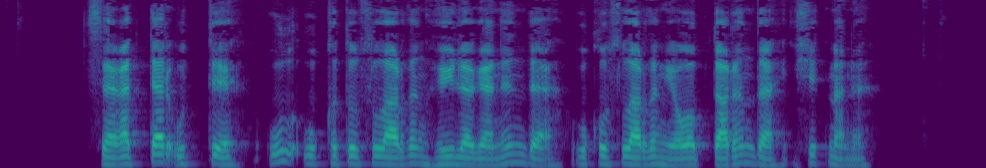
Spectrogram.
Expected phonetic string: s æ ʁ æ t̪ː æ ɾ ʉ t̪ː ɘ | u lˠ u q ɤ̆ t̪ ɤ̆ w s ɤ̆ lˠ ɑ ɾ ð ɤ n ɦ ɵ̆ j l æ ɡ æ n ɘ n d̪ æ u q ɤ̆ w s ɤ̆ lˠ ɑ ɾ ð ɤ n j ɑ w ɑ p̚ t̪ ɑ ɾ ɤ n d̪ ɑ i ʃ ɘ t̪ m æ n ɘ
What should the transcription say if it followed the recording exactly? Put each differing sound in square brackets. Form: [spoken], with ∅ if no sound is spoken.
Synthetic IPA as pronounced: s æ ʁ æ t̪ː æ ɾ ʉ t̪ː ɘ | u lˠ u q ɤ̆ t̪ ɤ̆ w s ɤ̆ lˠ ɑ ɾ ð ɤ [ɴ] ɦ ɵ̆ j l æ ɡ æ n ɘ n d̪ æ u q ɤ̆ w s ɤ̆ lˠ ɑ ɾ ð ɤ [ɴ] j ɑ w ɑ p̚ t̪ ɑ ɾ ɤ n d̪ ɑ i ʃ ɘ t̪ m æ n ɘ

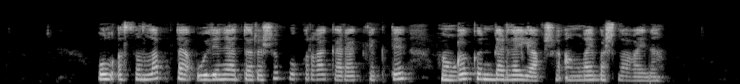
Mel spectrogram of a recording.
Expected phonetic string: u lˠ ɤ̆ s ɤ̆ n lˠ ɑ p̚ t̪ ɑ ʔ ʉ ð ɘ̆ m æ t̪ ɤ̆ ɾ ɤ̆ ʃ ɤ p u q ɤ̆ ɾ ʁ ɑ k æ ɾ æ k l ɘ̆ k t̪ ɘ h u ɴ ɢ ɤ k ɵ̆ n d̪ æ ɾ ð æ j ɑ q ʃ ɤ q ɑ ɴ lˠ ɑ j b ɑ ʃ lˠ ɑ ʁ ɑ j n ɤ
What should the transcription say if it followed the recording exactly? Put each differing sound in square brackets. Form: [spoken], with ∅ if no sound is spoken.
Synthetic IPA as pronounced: u lˠ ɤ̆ s ɤ̆ n lˠ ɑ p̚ t̪ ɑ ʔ ʉ ð ɘ̆ [n] æ t̪ ɤ̆ ɾ ɤ̆ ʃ ɤ p u q ɤ̆ ɾ ʁ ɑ k æ ɾ æ k l ɘ̆ k t̪ ɘ h u ɴ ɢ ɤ k ɵ̆ n d̪ æ ɾ ð æ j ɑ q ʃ ɤ [ʔ] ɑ ɴ lˠ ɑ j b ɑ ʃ lˠ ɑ ʁ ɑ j n ɤ

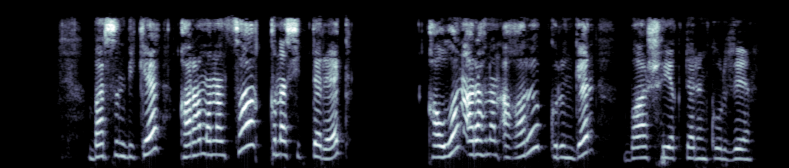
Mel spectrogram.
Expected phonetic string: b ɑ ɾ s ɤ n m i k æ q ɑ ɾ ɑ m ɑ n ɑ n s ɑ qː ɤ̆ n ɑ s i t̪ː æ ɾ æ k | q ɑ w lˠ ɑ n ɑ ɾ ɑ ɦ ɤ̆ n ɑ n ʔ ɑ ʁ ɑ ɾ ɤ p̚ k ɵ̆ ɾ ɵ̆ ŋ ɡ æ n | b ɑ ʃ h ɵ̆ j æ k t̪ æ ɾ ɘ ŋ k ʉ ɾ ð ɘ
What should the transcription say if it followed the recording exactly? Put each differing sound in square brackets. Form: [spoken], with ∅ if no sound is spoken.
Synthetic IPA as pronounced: b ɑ ɾ s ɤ n [b] i k æ q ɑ ɾ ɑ m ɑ n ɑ n s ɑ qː ɤ̆ n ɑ s i t̪ː æ ɾ æ k | q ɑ w lˠ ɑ n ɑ ɾ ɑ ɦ ɤ̆ n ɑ n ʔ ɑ ʁ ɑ ɾ ɤ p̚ k ɵ̆ ɾ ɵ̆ ŋ ɡ æ n | b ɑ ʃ h ɵ̆ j æ k t̪ æ ɾ ɘ ŋ k ʉ ɾ ð ɘ

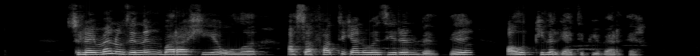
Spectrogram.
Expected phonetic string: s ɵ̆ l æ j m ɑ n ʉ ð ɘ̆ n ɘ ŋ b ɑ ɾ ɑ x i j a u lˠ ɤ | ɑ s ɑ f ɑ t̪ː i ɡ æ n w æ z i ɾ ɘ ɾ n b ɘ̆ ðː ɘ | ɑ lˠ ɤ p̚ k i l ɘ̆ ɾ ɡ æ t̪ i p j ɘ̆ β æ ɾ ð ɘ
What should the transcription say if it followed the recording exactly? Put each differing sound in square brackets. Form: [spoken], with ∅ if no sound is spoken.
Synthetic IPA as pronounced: s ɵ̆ l æ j m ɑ n ʉ ð ɘ̆ n ɘ ŋ b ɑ ɾ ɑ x i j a u lˠ ɤ | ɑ s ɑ f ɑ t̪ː i ɡ æ n w æ z i ɾ ɘ [∅] n b ɘ̆ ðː ɘ | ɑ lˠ ɤ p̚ k i l ɘ̆ ɾ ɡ æ t̪ i p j ɘ̆ β æ ɾ ð ɘ

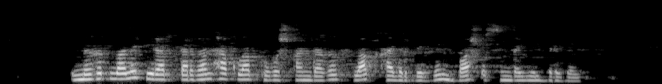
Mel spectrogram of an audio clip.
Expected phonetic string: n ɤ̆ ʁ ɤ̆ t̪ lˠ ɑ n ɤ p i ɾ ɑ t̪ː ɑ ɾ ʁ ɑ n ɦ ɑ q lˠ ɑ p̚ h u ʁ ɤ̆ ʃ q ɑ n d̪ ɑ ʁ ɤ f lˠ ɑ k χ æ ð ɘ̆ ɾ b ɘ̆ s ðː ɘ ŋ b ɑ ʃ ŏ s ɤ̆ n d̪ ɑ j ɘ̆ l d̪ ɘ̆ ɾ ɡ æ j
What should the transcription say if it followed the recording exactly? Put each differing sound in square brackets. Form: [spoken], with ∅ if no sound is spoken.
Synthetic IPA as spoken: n ɤ̆ ʁ ɤ̆ t̪ lˠ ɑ n ɤ p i ɾ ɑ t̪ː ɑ ɾ [ð] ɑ n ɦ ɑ q lˠ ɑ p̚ h u ʁ ɤ̆ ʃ q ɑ n d̪ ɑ ʁ ɤ f lˠ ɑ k χ æ ð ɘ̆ ɾ b ɘ̆ [∅] ðː ɘ ŋ b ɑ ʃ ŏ s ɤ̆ n d̪ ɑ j ɘ̆ l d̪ ɘ̆ ɾ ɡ æ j

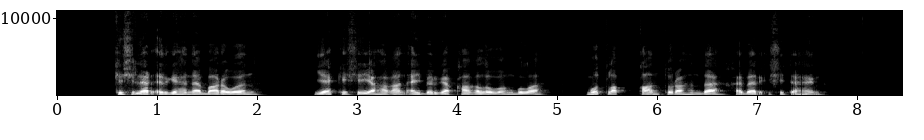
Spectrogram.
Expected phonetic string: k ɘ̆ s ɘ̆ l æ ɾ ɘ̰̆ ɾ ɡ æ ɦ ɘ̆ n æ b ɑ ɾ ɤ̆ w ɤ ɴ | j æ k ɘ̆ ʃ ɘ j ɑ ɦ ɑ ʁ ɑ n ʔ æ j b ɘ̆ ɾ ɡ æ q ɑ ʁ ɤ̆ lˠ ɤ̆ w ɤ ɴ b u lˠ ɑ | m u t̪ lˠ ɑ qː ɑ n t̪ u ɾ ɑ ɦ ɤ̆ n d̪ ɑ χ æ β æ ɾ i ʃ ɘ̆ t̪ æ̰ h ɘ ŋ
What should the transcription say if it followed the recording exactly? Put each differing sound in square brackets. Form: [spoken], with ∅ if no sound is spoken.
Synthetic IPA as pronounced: k ɘ̆ [ʃ] ɘ̆ l æ ɾ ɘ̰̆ ɾ ɡ æ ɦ ɘ̆ n æ b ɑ ɾ ɤ̆ w ɤ [n] | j æ k ɘ̆ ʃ ɘ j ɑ ɦ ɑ ʁ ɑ n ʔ æ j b ɘ̆ ɾ ɡ æ q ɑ ʁ ɤ̆ lˠ ɤ̆ w ɤ ɴ b u lˠ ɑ | m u t̪ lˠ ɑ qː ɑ n t̪ u ɾ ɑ ɦ ɤ̆ n d̪ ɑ χ æ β æ ɾ i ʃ ɘ̆ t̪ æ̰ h ɘ ŋ

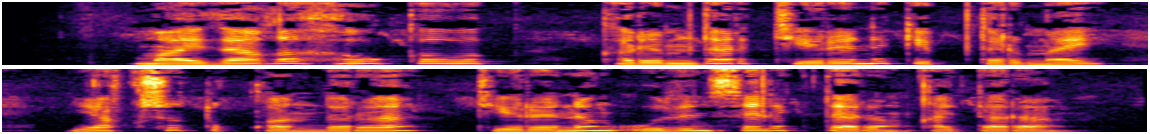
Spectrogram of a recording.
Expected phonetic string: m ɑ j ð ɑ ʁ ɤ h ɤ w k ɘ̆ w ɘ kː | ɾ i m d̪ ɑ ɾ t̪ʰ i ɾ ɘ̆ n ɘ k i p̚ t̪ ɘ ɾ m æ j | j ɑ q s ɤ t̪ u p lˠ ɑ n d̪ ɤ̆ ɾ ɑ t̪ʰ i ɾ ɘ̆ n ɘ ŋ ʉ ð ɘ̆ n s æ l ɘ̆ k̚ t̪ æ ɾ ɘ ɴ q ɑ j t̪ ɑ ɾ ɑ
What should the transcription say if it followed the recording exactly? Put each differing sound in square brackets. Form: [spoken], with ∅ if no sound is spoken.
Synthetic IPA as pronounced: m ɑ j ð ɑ ʁ ɤ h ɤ w k ɘ̆ w ɘ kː | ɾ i m d̪ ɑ ɾ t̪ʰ i ɾ ɘ̆ n ɘ k i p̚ t̪ ɘ ɾ m æ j | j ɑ q [ʃ] ɤ t̪ u [q] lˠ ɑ n d̪ ɤ̆ ɾ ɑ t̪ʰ i ɾ ɘ̆ n ɘ ŋ ʉ ð ɘ̆ n s æ l ɘ̆ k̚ t̪ æ ɾ ɘ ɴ q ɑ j t̪ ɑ ɾ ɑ

